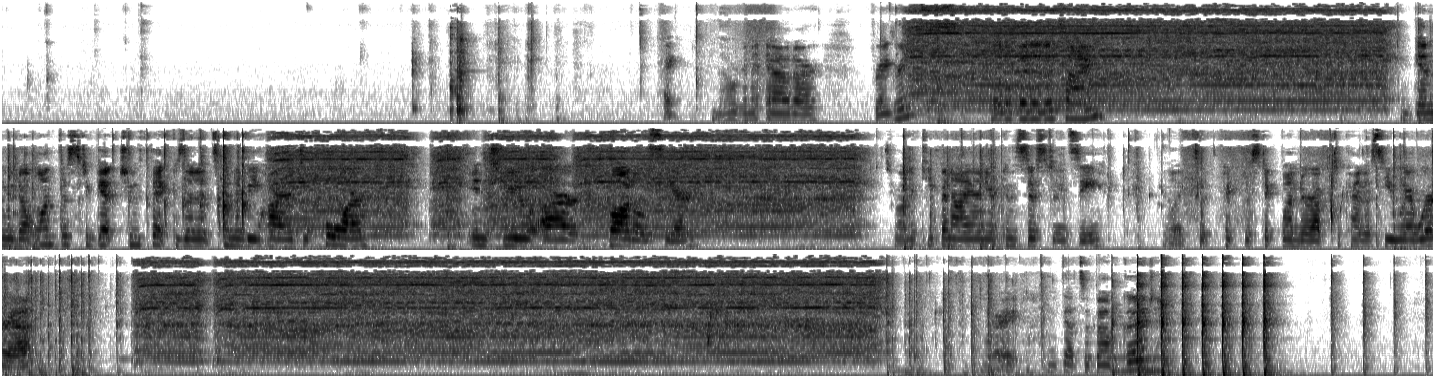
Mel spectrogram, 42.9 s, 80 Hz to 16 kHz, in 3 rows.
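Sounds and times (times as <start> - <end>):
stick blender motor whine: 9.0 - 14.0, 29.9 - 37.6.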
